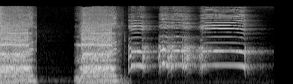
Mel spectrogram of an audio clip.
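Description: A rock song stops abruptly, a short final music hit follows, then a rooster crows once: three notes, the last held longest.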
